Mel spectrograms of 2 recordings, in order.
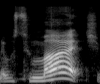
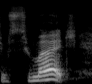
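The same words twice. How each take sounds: First: Louder, punched "it was too much"; emphatic complaint. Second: Said in the usual way. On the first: Real, not acted. Venting to viewers about the heat, emphatic. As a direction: lean hard into "too much".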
